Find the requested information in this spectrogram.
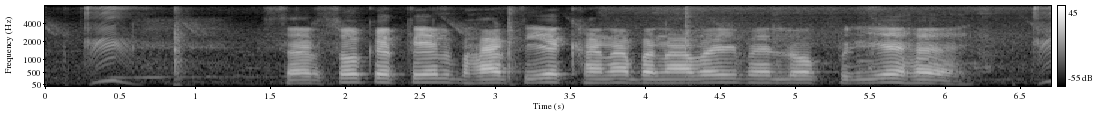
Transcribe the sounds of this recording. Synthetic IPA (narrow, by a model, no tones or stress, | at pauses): səɾsõket̪eːlbʱaːɾt̪ijekʰaːnabənaːwəimẽloːk̚pɾijeɦɛː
